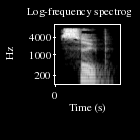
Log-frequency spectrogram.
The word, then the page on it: soup: British English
